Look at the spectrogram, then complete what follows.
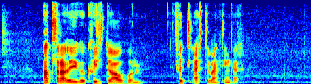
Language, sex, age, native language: Icelandic, male, 30-39, Icelandic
